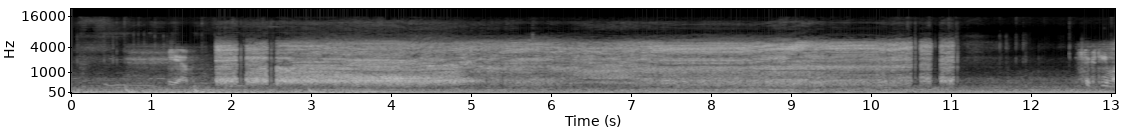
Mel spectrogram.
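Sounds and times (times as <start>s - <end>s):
low hum: 0.0s - 13.0s
radio static hiss: 1.2s - 11.1s, 12.6s - 13.0s.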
